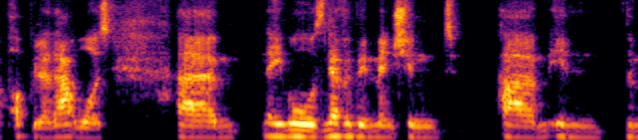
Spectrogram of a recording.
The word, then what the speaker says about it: Namor: Is it Namor? Yeah, Namor. Pronounce it.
